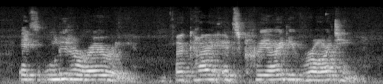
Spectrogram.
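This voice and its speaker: Fairly high in pitch, a woman speaks with an Australian accent. Noticeable background noise and audible room echo are present. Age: 80s+. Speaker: prison creative writing program leader. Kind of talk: conference talk. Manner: halting.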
